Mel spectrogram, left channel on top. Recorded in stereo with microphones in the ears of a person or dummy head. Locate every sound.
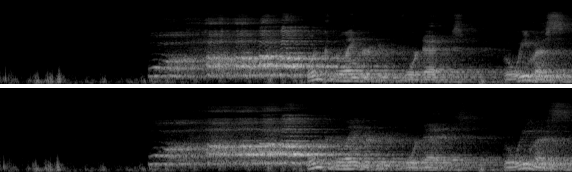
1.5 s laughter: 40° left (ahead or behind), 4 m; by 3.0 s 35° left (ahead or behind), 5 m
3.1 s a man speaking: 75° left (ahead or behind), 1.0 m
